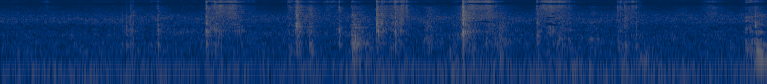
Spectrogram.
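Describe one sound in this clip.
Playing cards riffle and snap as they are shuffled.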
